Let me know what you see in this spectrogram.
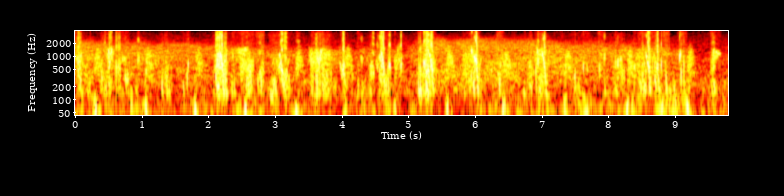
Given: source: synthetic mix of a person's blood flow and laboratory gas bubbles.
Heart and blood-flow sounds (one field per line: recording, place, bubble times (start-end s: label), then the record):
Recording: Doppler ultrasound of blood flow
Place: subclavian vein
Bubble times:
0.00-0.23 s: bubbles
0.37-0.82 s: bubbles
0.92-0.98 s: bubbles
1.27-1.45 s: bubbles
1.58-1.73 s: bubbles
2.05-2.85 s: bubbles
2.89-3.41 s: bubbles
3.49-4.08 s: bubbles
4.21-4.82 s: bubbles
4.84-4.93 s: bubbles
5.11-5.42 s: bubbles
5.79-6.09 s: bubbles
6.31-6.45 s: bubbles
6.71-7.13 s: bubbles
7.27-7.71 s: bubbles
7.83-8.25 s: bubbles
8.35-8.91 s: bubbles
9.02-9.17 s: bubbles
9.51-9.68 s: bubbles
From the record:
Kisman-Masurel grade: 242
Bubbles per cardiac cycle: several, 3 to 8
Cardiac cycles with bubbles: 100%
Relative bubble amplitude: moderate (0.250 to 0.450)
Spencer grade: 3 (all of the cardiac periods contain showers or single bubble signals, but not dominating or overriding the cardiac motion signals)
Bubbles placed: anywhere in the cardiac cycle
